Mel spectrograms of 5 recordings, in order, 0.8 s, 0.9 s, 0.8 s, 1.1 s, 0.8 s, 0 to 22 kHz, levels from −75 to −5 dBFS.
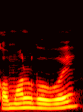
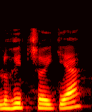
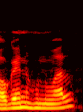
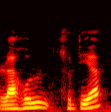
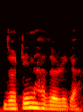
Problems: none marked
